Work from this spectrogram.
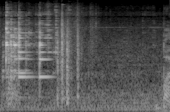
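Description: Broken plates clinking in a car after it hit a deep pothole: a cluster of bright glassy clinks and rattles close by, settling to quiet within a second.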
